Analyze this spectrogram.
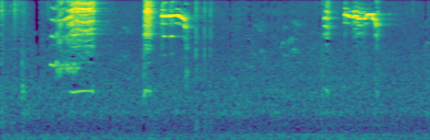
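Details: Lorikeets outside calling hello to someone they know: loud, harsh, high screeching bursts, a long one early, two close together at one and a half seconds, and another at three and a half seconds.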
